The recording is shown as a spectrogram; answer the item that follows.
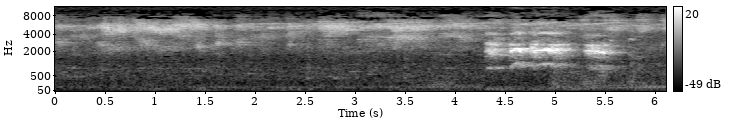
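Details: Red junglefowl kept as a young decoy bird gives one crow of about a second, layered harmonic phrases, after several seconds of constant high cricket chirring.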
